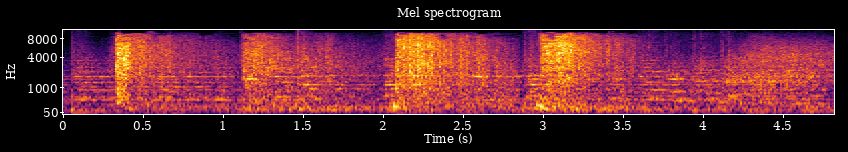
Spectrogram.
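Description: Heavy explosions boom repeatedly over a continuous rumbling roar, with several loud blasts landing about a second apart: a heavy naval bombardment by Japanese warships, their naval guns shelling the ridge crests south of Anderson Field.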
